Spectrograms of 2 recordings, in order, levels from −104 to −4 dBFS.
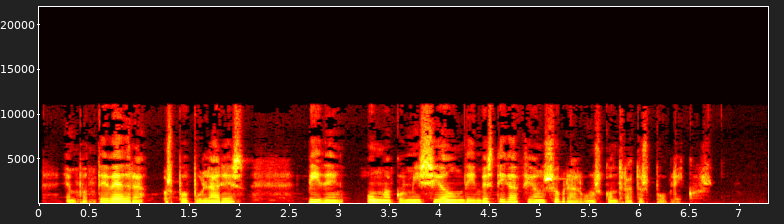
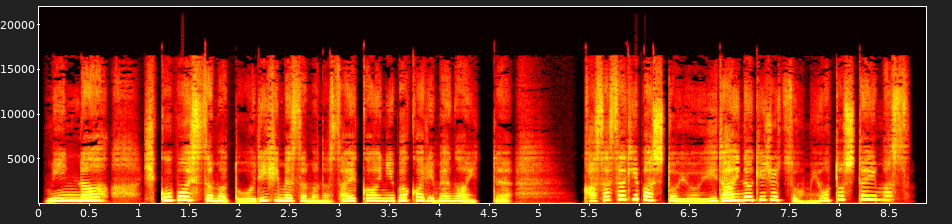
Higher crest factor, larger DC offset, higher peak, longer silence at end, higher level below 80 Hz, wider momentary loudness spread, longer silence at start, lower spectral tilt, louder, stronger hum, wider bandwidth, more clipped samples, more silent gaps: first, 22 dB vs 16 dB; neither; about the same, -2 dBFS vs 0 dBFS; first, 0.6 s vs 0.2 s; about the same, -58 dBFS vs -56 dBFS; first, 20 LU vs 13 LU; first, 0.25 s vs 0.05 s; about the same, -3.5 dB/octave vs -3.5 dB/octave; second, -22 LUFS vs -15 LUFS; neither; second, 11.5 kHz vs 17.5 kHz; neither; second, none vs 4.42-4.53 s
